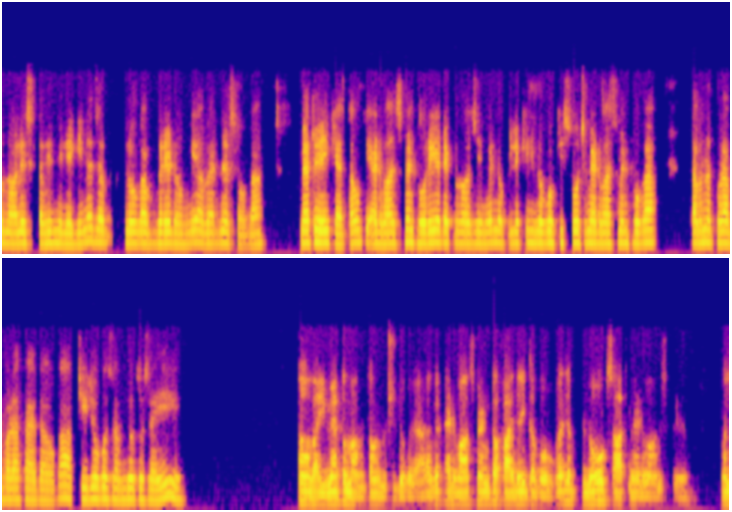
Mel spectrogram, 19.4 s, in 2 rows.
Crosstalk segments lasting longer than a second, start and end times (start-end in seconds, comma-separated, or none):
none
